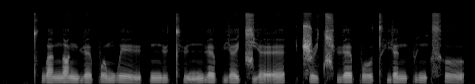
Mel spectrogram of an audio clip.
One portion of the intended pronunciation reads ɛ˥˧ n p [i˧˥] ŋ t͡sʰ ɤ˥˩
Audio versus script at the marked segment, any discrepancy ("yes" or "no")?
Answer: yes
